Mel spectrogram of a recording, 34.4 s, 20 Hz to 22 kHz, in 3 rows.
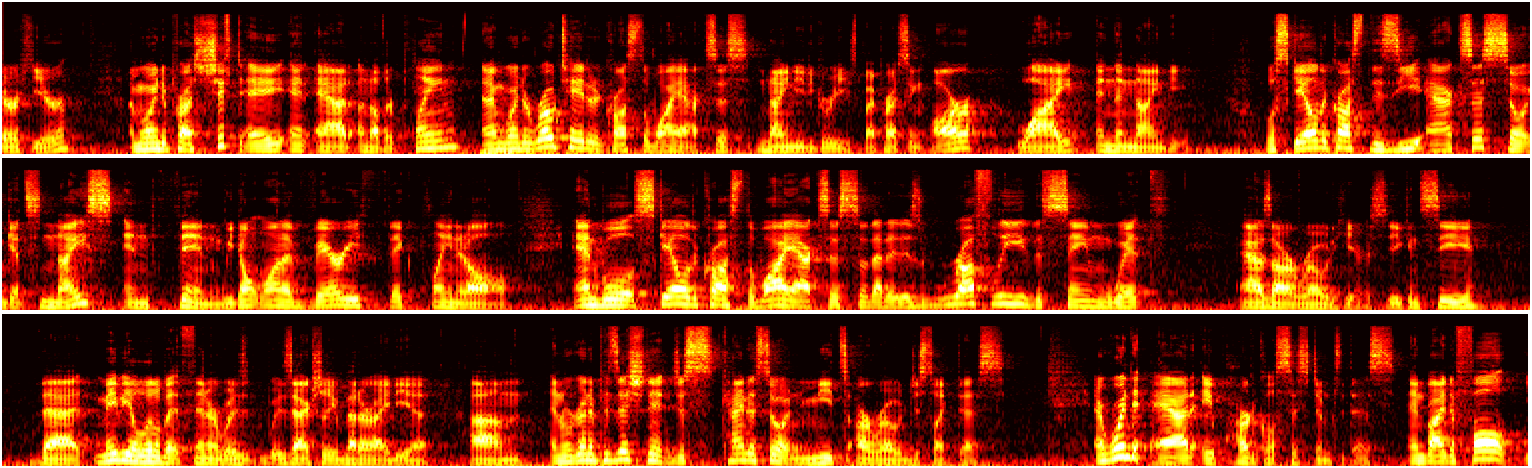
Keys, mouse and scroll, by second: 0.9 shift+a, 4.3 r, 9.6 s, 12.0 s, 13.8 s, 17.0 s, 18.1 s, 19.1-20.1 middle drag, 26.7 middle click, 27.7 middle click, 30.6-31.7 middle drag, 31.7-34.3 drag.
